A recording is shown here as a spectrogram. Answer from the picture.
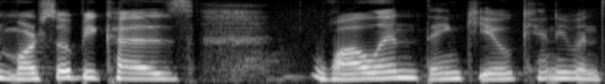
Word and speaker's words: Wallen: some way also I've never heard of Morgan whan more so because Wallen thank you can't even say his name Jeepers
